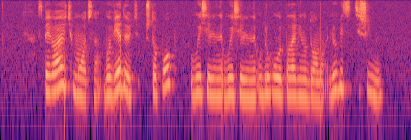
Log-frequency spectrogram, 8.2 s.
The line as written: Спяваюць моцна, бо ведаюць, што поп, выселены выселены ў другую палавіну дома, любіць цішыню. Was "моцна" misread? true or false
false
